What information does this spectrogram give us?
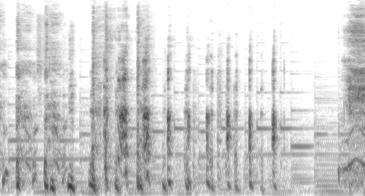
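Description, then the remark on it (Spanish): A person coughs after a mosquito got in while they were talking: a fairly loud fit of quick, uneven bursts with some laugh-like voicing mixed in, then a short pause before one last harsh cough. “Estaba hablando y se me metió un mosquito.”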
